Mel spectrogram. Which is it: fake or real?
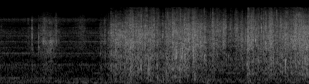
real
